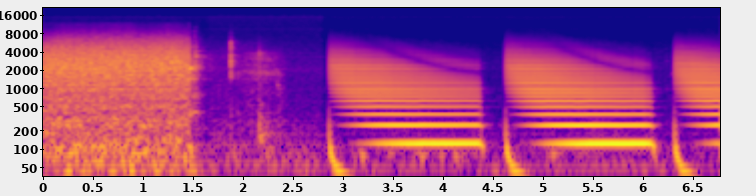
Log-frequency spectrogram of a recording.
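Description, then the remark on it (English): A steady burst of synthesized white noise, resembling surf or steam, hisses loudly for about a second and a half, then cuts off, followed by a few faint clicks and sustained buzzy electronic tones. “In its pure form, it sounds like surf or a steam sound. It's called white noise.”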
